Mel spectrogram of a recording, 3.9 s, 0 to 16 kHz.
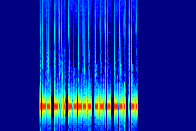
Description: Morse code, heard as a keyed tone, about 51 wpm, 700 Hz. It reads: WB0QGR
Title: USA Call Signs - 6 Characters - 50wpm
